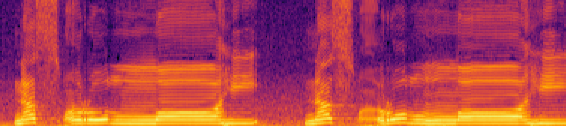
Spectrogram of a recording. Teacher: یہاں پر دیکھیں را پر پیش ہے تو را کو موٹا پڑھیں گے، صاد کو موٹا کیا، اس کے بعد را کو بھی موٹا کیا، اور لفظ جلالہ یعنی اللہ تبارک و تعالیٰ کے نام کو موٹا ہی کر کے پڑھا جاتا ہے، پر پڑھا جاتا ہے، اس لیے اس کو موٹا کر کے پڑھیں۔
